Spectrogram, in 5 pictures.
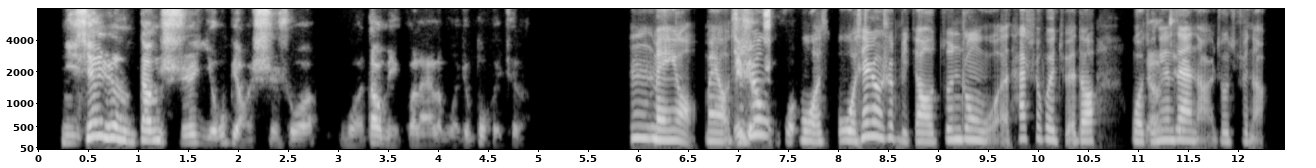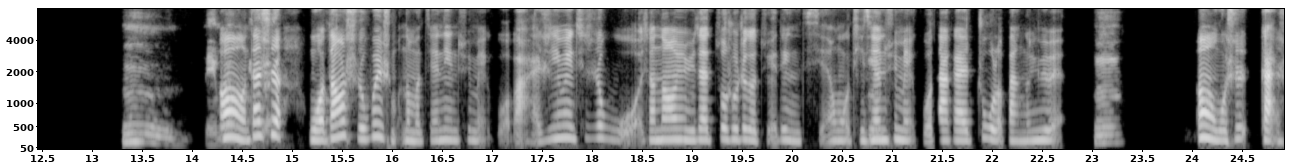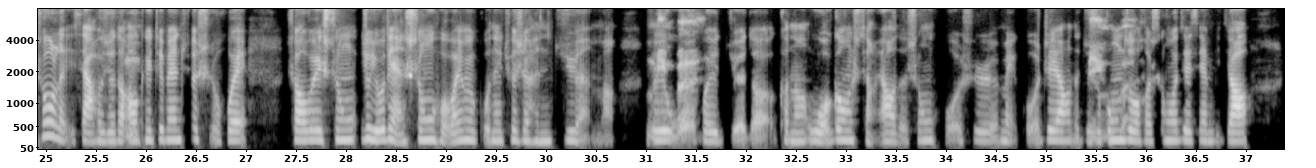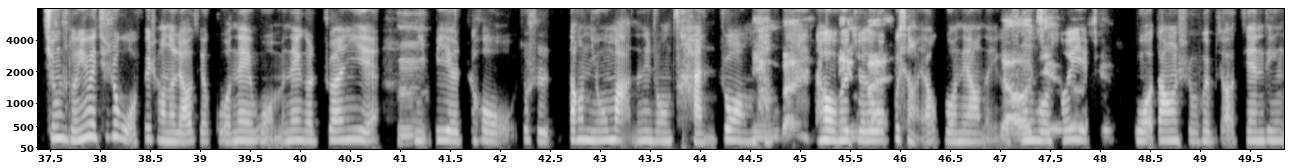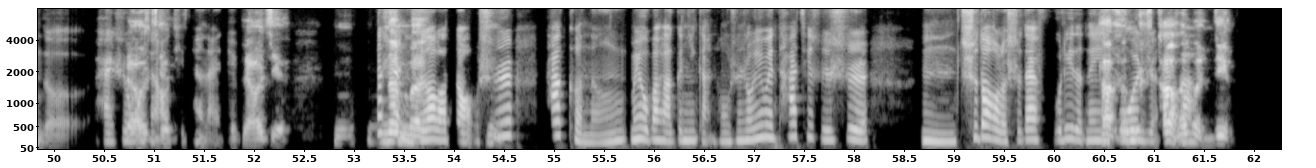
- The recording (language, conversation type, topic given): Chinese, podcast, 当导师和你意见不合时，你会如何处理？
- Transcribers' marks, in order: laughing while speaking: "吧"; tapping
